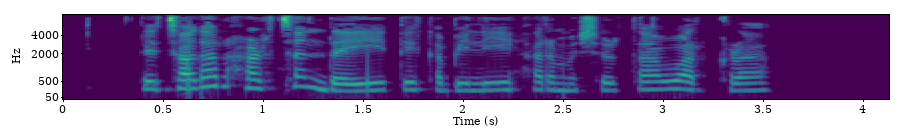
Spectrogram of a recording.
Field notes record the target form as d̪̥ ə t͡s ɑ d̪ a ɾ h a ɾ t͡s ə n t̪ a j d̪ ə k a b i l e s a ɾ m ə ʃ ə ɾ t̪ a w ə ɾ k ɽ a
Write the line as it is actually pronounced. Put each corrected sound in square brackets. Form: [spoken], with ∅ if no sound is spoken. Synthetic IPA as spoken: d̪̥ ə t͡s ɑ d̪ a ɾ h a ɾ t͡s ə n [d̪] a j d̪ ə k a b i l e [h] a ɾ m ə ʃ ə ɾ t̪ a w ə ɾ k ɽ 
